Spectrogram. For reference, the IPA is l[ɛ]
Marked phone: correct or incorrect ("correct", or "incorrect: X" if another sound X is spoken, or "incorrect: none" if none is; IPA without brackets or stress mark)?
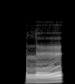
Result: incorrect: ø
